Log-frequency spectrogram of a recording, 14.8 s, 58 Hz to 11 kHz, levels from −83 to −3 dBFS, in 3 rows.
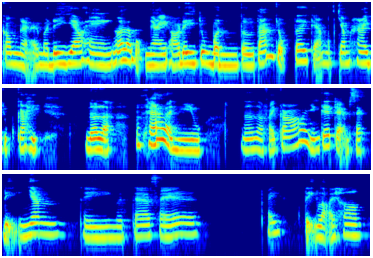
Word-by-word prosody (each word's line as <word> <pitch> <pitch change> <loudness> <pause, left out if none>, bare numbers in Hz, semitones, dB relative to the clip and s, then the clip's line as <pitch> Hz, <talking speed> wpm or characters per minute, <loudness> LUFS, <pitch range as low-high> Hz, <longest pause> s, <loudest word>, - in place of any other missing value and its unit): công 215 -1 -1
nghệ 195 -2 -2 0.2
mà 200 -1 -2
đi 210 +2 +3
giao 220 -1 +5
hàng 200 -5 -2
á, 245 - +5
là 260 -1 +5
một - - -3
ngày 195 0 0
họ 190 -1 -2
đi 220 +1 +4
trung 225 -2 +3
bình 190 -2 +1
từ 195 0 +1
80 230 - 0
tới 250 0 +1
cả - - -3
120 220 0 -3
cây, 215 -2 0 0.6
nên 215 -1 +6
là, 190 -2 +4 0.3
nó 295 - -3
khá 300 -1 +6
là 390 - +8
nhiều, 205 -2 +2 0.5
nên 215 0 -2
là 210 -2 -2
phải 200 - -5
có 245 +10 0
những 210 +1 -1
cái 265 +3 +2
trạm 215 -4 -1
sạc 205 -1 -5
điện 205 0 -3
nhanh 235 0 -1 0.3
thì 190 0 -5
người 190 0 -7
ta 210 +1 -4
sẽ 215 +1 -4 1.2
thấy 255 +2 -7 0.3
tiện 195 - -3
lợi 195 0 -1
hơn. 220 -1 -4
215 Hz, 180 wpm, -29 LUFS, 200-230 Hz, 1.2 s, là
